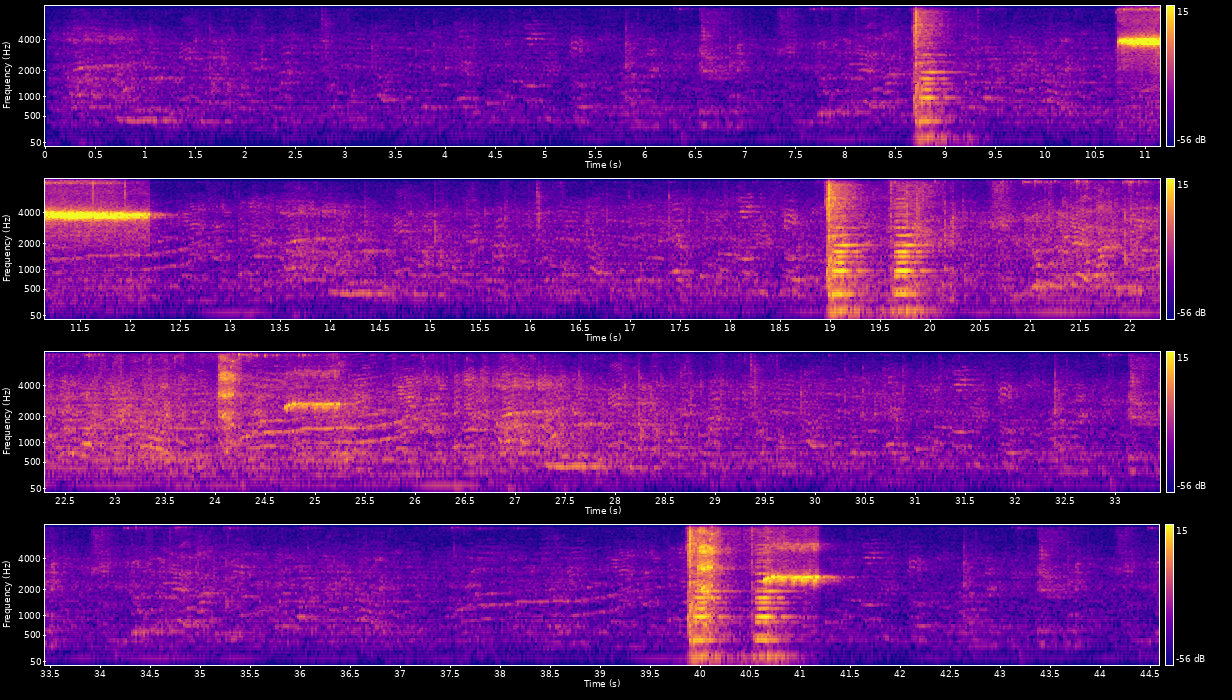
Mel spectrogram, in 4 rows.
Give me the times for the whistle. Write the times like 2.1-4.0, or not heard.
10.7-12.2, 24.0-25.2, 40.0-41.2.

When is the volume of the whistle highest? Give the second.
11 s.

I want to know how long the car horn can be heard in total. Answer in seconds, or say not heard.
3 s.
